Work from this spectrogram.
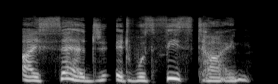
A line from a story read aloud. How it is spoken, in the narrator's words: he growled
